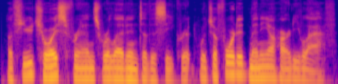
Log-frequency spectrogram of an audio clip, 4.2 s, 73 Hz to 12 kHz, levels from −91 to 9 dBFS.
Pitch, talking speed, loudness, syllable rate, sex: 100 Hz, 215 wpm, -18 LUFS, 5.7 syllables/s, male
